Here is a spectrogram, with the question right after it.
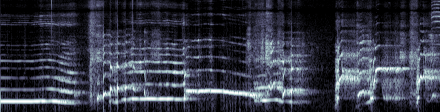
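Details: Howling dog, called a wolf by its owner: opens on a steady low howl that rises into wavering, overlapping tones with yelping breaks, falls quiet for a moment, then resumes in higher, bending howls.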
